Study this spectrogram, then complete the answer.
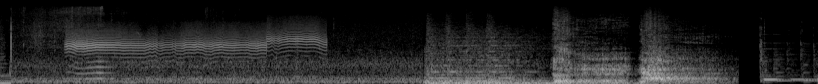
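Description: Mosquito buzzing, a thin whining hum that wavers for about three seconds over a low roaring background, followed by broader rustling and noisy bursts.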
